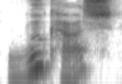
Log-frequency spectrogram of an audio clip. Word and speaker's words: Łukasz: His name is pronounced Wukash, and we always encourage questions and interaction, Krista, Steve, and the family guests.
